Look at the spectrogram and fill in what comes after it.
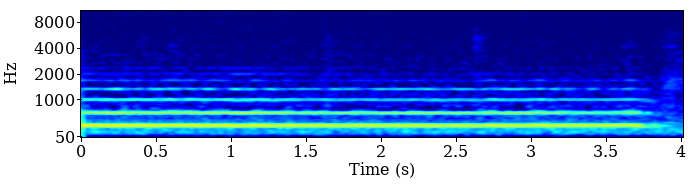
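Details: Clinician demonstrating a quiet but not breathy sustained /u/, the target phonation in Vocal Function Exercises; normal voice.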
